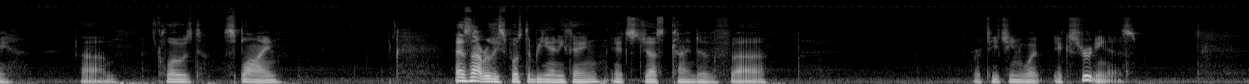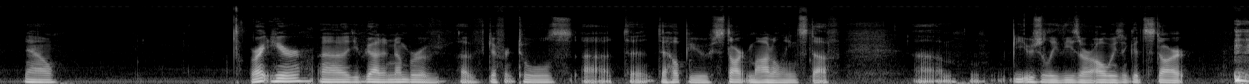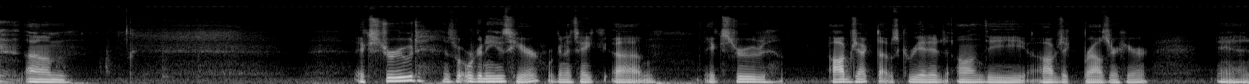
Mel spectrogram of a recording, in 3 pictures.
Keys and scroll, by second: 8.1-9.9 typing, 11.1 alt+2.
